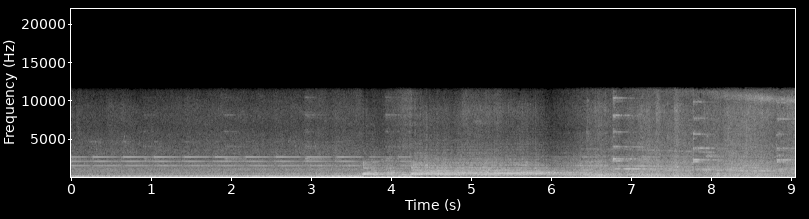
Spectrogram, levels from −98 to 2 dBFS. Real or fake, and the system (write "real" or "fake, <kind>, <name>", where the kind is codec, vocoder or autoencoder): real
